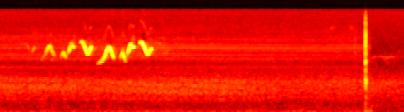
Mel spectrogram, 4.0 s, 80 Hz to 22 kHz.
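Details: Male Common Yellowthroat singing at John Brown Farm in the Adirondacks on 26 July 2019, in tangled wetland vegetation: a quick run of high, looping wichety-wichety notes lasting about a second, over steady low background rumble and a sharp click.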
